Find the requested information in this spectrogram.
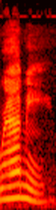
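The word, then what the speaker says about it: ramie: Thirdly, we also have something called rami. That tends to be maybe higher end sometimes. It's spelled R-A-M-I-E.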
